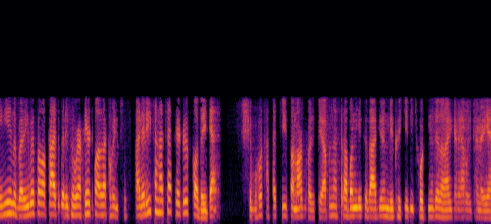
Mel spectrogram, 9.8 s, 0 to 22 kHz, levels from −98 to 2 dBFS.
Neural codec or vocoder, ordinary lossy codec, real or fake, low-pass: codec, 16 kHz, 0.5 kbps, X-Codec, HuBERT features, trained on general audio; AAC, 24 kbps; fake; 3.6 kHz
